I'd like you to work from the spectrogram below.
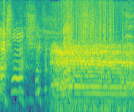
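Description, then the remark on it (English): A brief voice gives way to a single loud, drawn-out goat bleat, nasal and wavering, lasting over a second and filling the rest of the moment. “I need the sound effect of a goat”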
